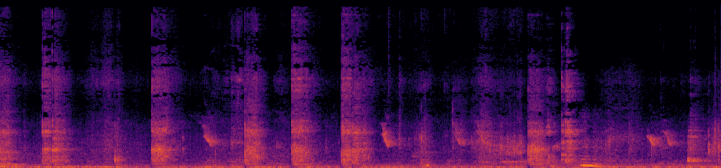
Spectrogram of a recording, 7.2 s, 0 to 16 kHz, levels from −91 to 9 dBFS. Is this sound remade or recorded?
recorded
